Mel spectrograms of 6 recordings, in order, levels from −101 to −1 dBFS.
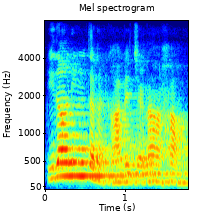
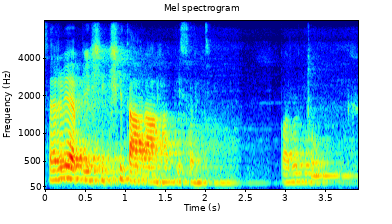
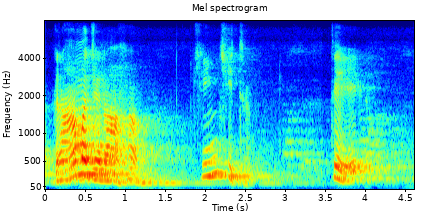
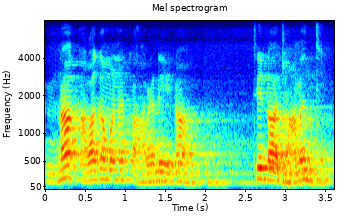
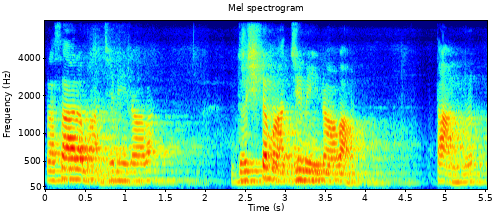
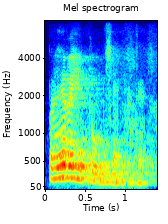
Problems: none marked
